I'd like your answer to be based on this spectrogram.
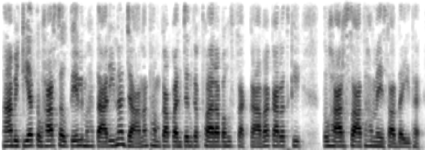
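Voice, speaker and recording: Woman as a high-voiced motherly cartoon auntie, Awadhi accent. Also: little pitch movement, brisk, bright, forceful tone. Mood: cautioning. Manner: advising, motherly. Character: kindly, protective middle-aged village auntie. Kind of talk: comedy cartoon voice acting.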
